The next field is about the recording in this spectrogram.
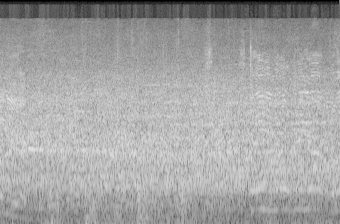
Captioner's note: crowd cheering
